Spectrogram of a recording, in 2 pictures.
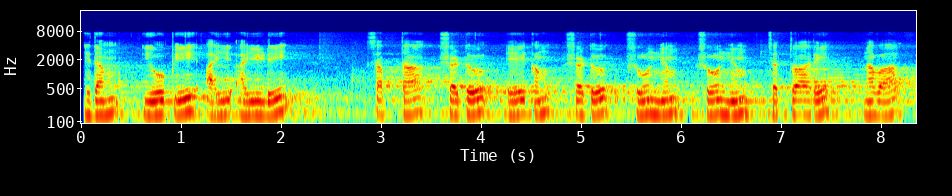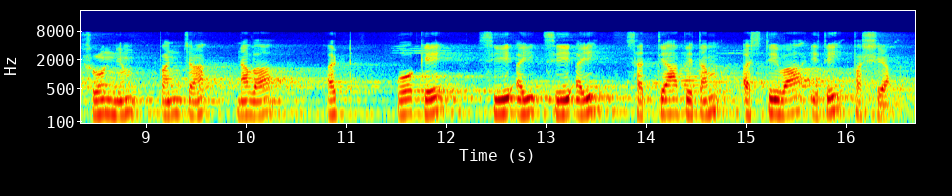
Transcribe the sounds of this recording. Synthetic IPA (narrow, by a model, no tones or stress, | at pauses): id̪ɐmjuːpiːɐjɐjɖiː | sɐp̚t̪aʃɐʈueːkɐmʃɐʈuʃuːnjɐmʃuːnjɐmt͡ʃɐt̪ʋaːɾinɐʋɐːʃuːnjɐm | pɐɲt͡ʃɐ | nɐʋɐ | ɐʈ | oːkeː | siːɐjsiːʔɐjsɐt̪jaːpit̪ɐmɐst̪iʋaːʔit̪ipɐʂjɐ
